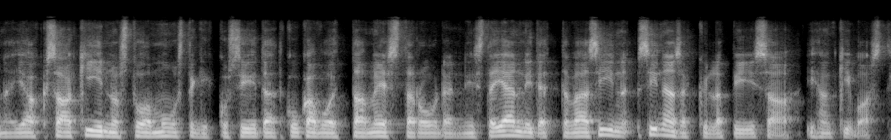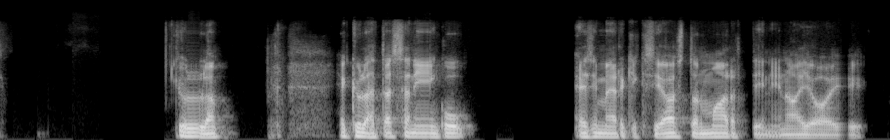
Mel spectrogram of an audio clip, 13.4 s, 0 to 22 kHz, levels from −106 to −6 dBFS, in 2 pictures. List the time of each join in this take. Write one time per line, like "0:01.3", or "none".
none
